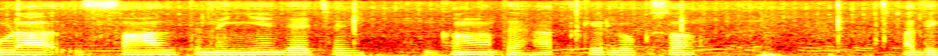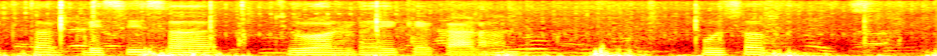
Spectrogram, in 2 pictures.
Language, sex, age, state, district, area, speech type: Maithili, male, 18-30, Bihar, Araria, rural, spontaneous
